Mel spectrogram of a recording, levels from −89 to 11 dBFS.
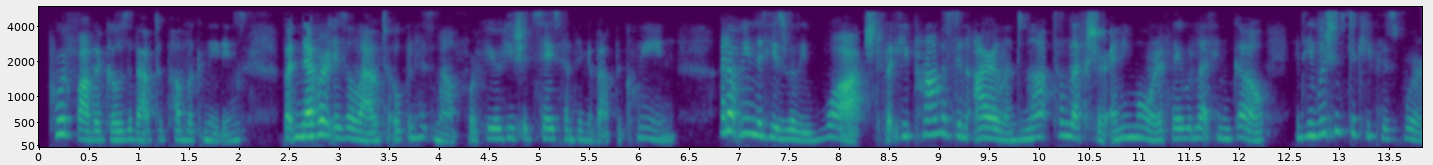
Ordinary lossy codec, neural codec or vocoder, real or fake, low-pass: AAC, 24 kbps; codec, 24 kHz, 6 kbps, HILCodec; fake; 5.4 kHz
